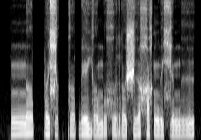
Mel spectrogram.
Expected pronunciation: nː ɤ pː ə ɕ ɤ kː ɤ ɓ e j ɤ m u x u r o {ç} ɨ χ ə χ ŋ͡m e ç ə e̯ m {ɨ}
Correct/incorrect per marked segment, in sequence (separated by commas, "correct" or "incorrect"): incorrect, correct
